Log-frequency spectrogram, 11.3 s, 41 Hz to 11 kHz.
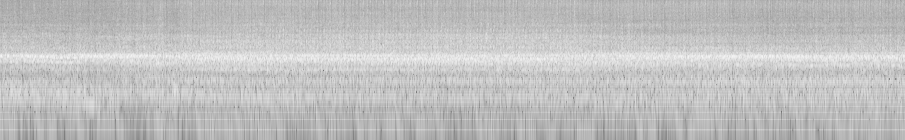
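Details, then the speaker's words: Italika WS-150 motorcycle brought in not starting; now starts but runs with a harsh, rattly drone and rough mid-pitched hum. Crankshaft main bearing noise. "ahora entonces tenemos situación de que se arranca pero sigue sumando horrible"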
